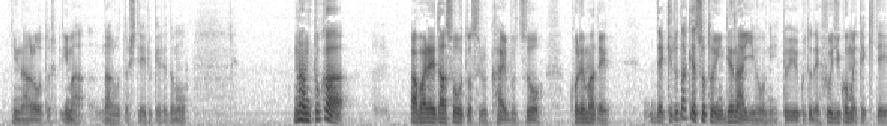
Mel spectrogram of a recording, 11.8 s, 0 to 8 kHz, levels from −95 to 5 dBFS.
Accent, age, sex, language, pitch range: native, 40-59, male, Japanese, 95-155 Hz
